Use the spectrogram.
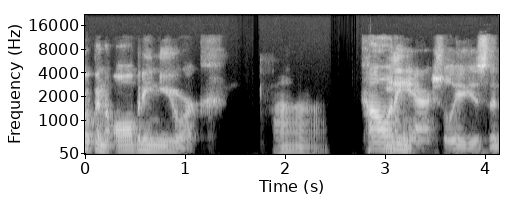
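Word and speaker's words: Colonie: It's not pronounced colony, it's colony. It's a little subtle distinction, but colony. So you put the emphasis on the wrong syllable. Okay. So you put the emphasis on knee.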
